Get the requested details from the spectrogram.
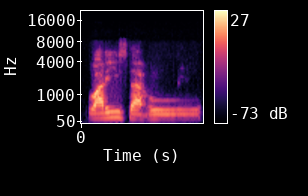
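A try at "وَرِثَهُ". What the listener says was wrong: এই রটা একটু টান হয়ে যাচ্ছে, একটু খেয়াল করবেন।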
